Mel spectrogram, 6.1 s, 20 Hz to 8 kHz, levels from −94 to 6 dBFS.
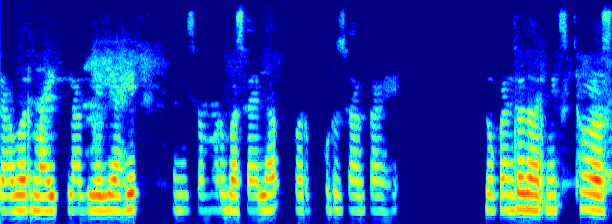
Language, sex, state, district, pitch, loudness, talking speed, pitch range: Marathi, female, Maharashtra, Solapur, 205 Hz, -21 LUFS, 145 wpm, 200-210 Hz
